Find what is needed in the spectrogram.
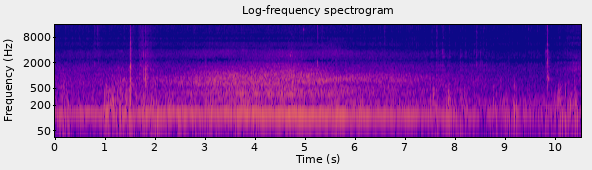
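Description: Steady low motor hum of a ridden vehicle, with road and wind noise, growing louder in the middle and easing off near the end; a couple of sharp clicks.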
